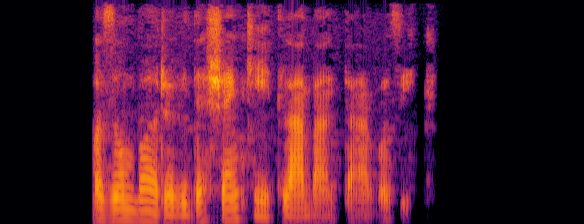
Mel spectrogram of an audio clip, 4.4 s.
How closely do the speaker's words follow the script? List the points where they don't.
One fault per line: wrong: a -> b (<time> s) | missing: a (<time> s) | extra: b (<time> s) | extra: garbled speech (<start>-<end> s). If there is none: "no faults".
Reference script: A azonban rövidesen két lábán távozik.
no faults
